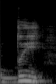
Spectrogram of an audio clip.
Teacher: और दौद के नीचे ज़ेर है, बगैर खींचे पढ़ेंगे दी, दौद जो है हुरूफ़ मुस्ताला में से तो मोटा अदा करेंगे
